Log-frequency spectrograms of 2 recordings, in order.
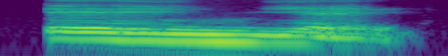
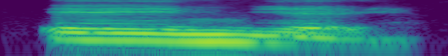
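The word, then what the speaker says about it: eñe: The N with the little line above it called the tilde gives you an NY sound, like in the words canyon, onion. You have to put the sound into your nose. Say canyon, onion. And now pronounce the A, and then the Nye. So you say Enye, Enye.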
